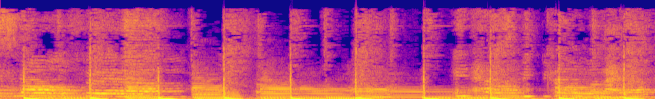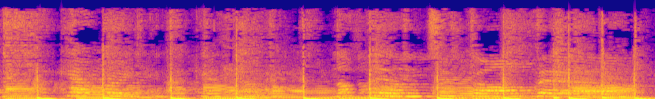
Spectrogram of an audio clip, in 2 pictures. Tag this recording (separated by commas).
Music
